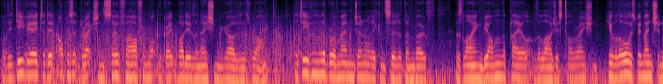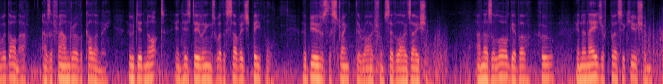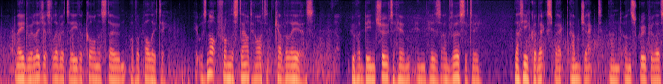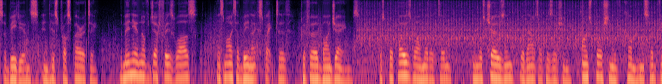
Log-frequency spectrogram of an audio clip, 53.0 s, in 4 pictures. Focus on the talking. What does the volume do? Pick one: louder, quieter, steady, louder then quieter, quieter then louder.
steady.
